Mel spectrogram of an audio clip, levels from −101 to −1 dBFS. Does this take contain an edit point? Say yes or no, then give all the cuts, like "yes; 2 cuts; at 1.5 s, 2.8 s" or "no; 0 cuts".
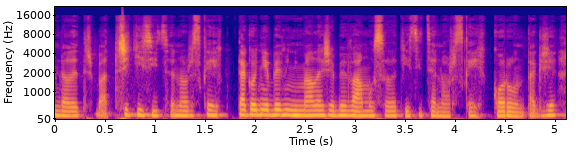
yes; 2 cuts; at 1.7 s, 3.4 s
